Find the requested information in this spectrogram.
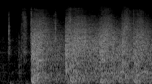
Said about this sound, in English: There's a lot of smoke in a battle. Our cannon, their cannon. Our shot, their shell. Our volleys, their volleys.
